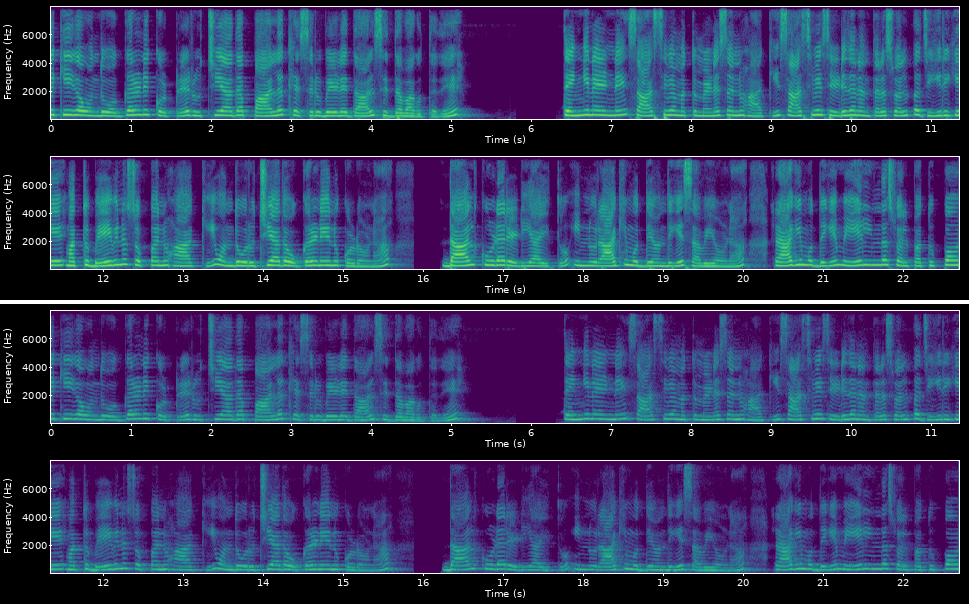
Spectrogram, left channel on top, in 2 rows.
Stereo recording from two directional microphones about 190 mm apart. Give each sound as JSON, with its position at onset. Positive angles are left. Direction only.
{"t": 0.0, "sound": "a woman's voice", "side_deg": 35}
{"t": 6.4, "sound": "a woman's voice", "side_deg": 45}
{"t": 11.5, "sound": "a woman's voice", "side_deg": 45}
